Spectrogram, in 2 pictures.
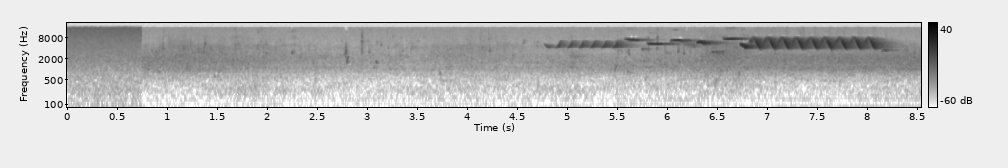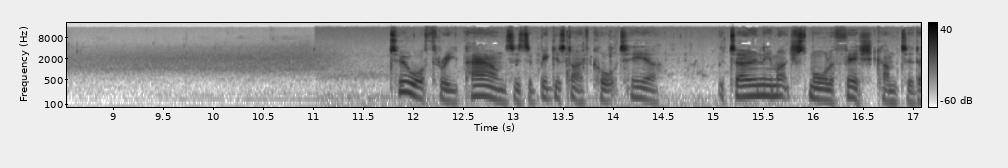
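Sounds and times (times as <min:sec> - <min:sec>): shallow stream rushing: 0:00.0 - 0:04.8, 0:08.1 - 0:17.0
songbird trilling: 0:04.8 - 0:08.3.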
